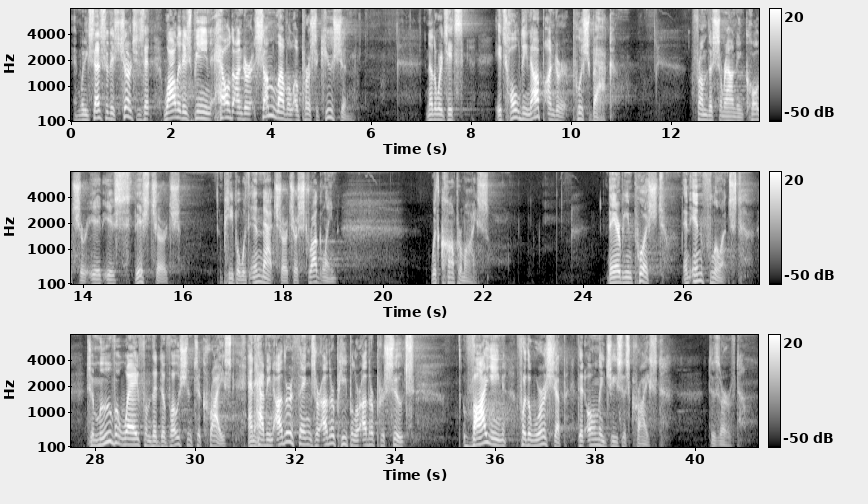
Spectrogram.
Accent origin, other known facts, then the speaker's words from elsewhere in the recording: Oklahoma, United States; born there; I know I was born in Oklahoma, but we did learn how to read English.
